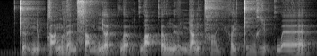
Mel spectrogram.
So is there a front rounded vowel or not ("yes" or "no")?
no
